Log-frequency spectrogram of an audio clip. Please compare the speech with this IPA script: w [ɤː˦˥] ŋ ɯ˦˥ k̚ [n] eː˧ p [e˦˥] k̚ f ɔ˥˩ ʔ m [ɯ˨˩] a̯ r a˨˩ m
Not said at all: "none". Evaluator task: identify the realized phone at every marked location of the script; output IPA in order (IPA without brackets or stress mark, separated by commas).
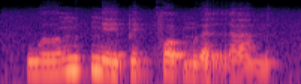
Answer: ɤː˦˥, ŋ, e˥˩, ɯ˨˩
